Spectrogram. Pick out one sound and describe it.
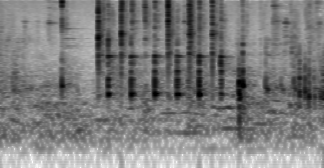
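Dice rattle quickly in a shaken cup.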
